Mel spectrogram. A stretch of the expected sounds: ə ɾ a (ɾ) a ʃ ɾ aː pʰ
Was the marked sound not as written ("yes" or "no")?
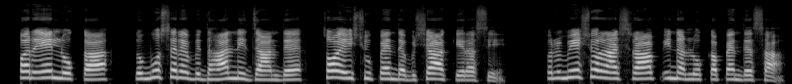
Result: no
